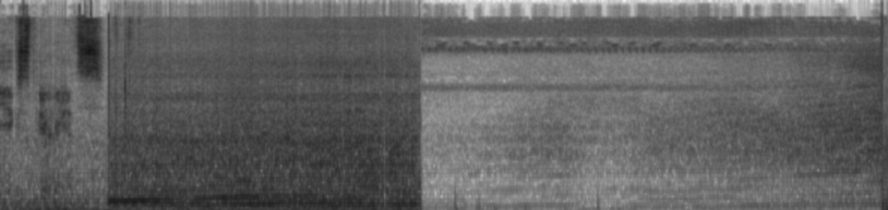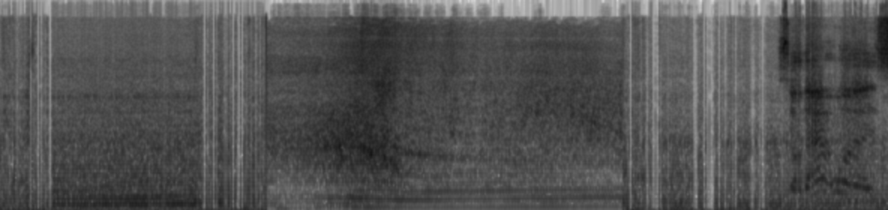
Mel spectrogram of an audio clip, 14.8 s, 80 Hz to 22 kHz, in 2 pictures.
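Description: A 2011 Cadillac CTS-V Coupe accelerates hard through the gears, its engine roaring loudly and rising in pitch with each gear, broken by quieter gaps at the shifts, and a person talks over parts of it.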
